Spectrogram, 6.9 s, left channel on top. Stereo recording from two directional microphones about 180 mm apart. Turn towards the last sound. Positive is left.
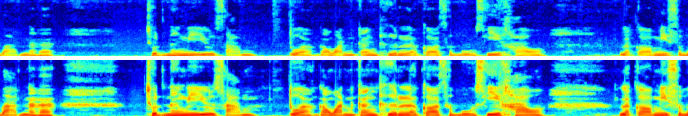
turn(degrees=-15)  # may be behind; listen again after turning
